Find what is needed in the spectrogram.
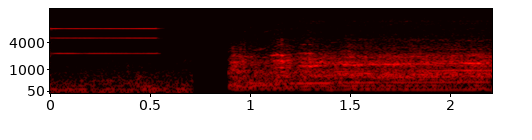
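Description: A short electronic beep from a countertop blender's controls, then, after a brief cut, the blender's motor spinning up and running steadily, heard faintly.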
